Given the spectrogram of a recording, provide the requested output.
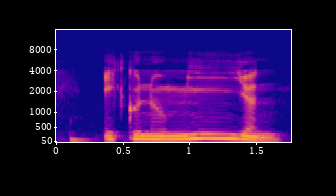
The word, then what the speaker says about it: economieën: However, here, because the singular is with IE at the end, so economie, we're going to pronounce the IE a little longer. It should be a little bit more clear that it's the plural.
